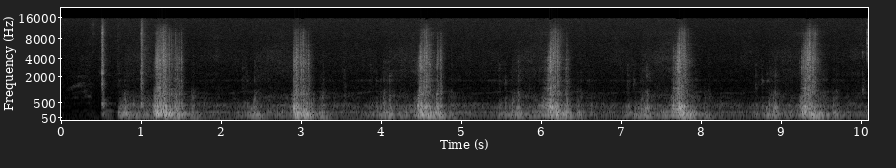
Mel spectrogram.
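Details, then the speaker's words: Worn windshield wiper blades sweeping about every 1.6 seconds, each pass juddering and squawking loudly across the glass. Wiper blade chatter. "E aí é bastante barulho que até meu filho pequenininho eu tenho medo de dois anos agora nós nos assustamos"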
